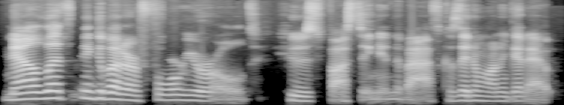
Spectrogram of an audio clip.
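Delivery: normal talking voice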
